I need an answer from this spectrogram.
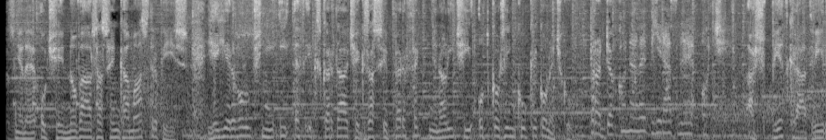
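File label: Male Czech commercial mix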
